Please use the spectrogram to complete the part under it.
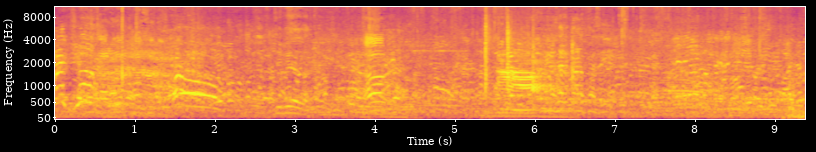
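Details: Sahiwal bull calves at a cattle market in Naogaon, Bangladesh, on 24 June 2025, lowing in drawn-out moos with curving tones, heard amid steady crowd chatter and nearby talking voices.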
